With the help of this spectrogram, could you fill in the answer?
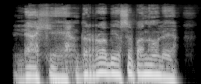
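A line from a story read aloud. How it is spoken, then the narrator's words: Through gritted teeth. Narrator (Russian): сквозь зубы проговорил Федот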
